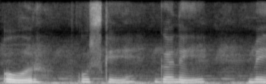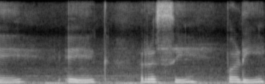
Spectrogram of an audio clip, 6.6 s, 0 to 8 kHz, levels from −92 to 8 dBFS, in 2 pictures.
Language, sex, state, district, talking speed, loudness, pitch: Hindi, female, Haryana, Jhajjar, 65 wpm, -19 LUFS, 220 Hz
